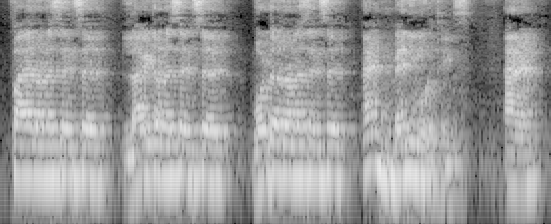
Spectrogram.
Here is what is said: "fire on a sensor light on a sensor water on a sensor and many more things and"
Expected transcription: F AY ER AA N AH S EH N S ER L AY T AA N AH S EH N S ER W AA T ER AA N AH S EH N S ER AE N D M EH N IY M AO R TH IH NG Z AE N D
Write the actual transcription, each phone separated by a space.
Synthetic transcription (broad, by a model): F AY ER AA N AH S EH N S ER L AY T AA N AH S EH N S ER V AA T ER AA N AH S EH N S ER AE N D M EH N IY M AO R T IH NG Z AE N D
